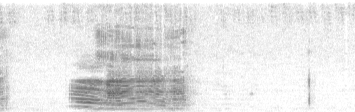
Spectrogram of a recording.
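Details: One rough, sustained bellow just over a second long from a red deer stag during the autumn rut in forest near dark, followed by quiet with a brief click.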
